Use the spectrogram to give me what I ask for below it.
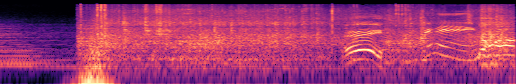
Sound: garage door clanking

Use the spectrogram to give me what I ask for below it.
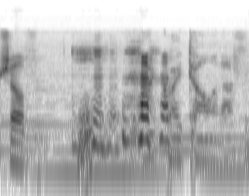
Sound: laughing

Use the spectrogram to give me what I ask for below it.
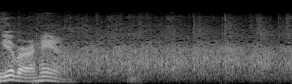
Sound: applause

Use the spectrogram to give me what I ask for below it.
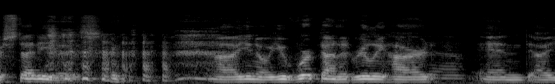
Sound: laugh

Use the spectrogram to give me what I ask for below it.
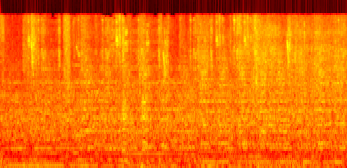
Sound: chuckling

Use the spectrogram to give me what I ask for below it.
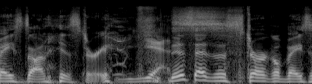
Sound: laughing

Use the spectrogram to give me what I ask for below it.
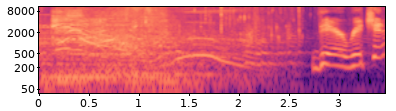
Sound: gasping

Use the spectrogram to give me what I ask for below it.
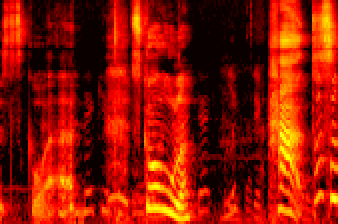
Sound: pained whining

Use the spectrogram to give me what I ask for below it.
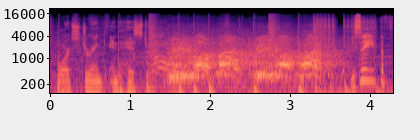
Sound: chants

